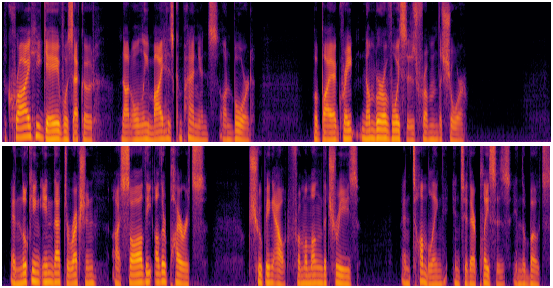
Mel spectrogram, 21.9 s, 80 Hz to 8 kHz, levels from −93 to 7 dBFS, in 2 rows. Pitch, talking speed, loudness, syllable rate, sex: 120 Hz, 130 wpm, -19 LUFS, 4.0 syllables/s, male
